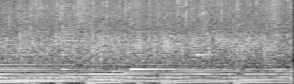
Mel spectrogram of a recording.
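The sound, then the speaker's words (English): A church audience claps steadily for a few seconds during a sermon, a dense wash of applause over sustained organ-like keyboard chords that hold underneath throughout. “Yes, clap.”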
